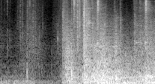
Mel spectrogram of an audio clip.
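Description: A metal gate rattles.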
